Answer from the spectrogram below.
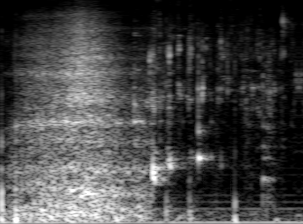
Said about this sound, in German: So, jetzt habe ich das hier in ein mm. Glas mm. umgefüllt und gieße es jetzt mit frischem Sprudelwasser auf.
